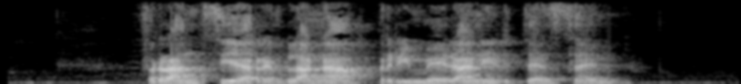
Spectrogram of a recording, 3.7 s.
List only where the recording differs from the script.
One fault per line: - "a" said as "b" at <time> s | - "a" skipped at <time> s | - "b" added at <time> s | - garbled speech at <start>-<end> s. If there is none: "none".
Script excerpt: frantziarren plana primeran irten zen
none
